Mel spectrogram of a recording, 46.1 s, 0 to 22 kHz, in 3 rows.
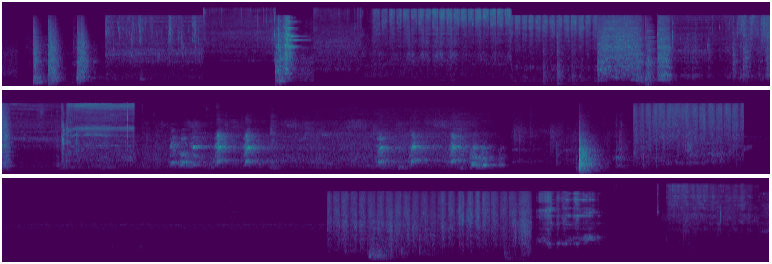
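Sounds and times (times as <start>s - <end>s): tap water running: 2.1s - 5.5s, 13.4s - 16.5s, 43.9s - 46.0s.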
